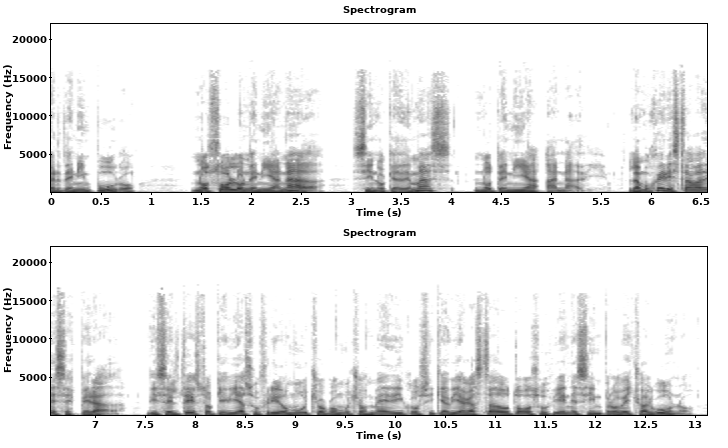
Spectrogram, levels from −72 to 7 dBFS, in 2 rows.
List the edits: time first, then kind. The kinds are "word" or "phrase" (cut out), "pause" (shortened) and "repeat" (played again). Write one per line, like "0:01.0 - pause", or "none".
0:02.0 - word
0:05.6 - pause
0:07.4 - pause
